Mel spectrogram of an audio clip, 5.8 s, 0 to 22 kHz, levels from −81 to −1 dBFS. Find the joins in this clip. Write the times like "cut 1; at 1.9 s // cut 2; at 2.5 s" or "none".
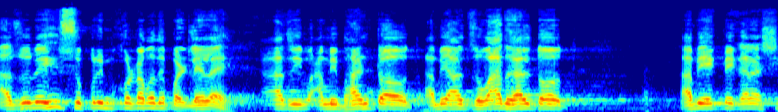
cut 1; at 2.1 s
